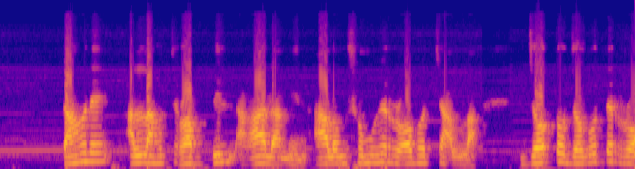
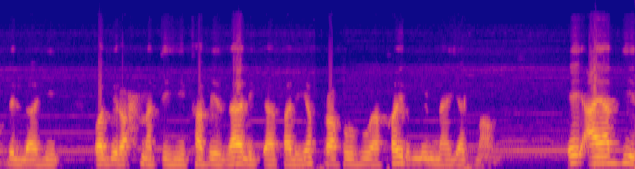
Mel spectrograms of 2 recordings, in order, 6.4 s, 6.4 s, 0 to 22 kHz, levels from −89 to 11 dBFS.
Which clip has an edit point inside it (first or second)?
first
